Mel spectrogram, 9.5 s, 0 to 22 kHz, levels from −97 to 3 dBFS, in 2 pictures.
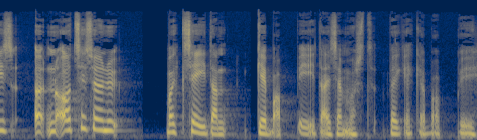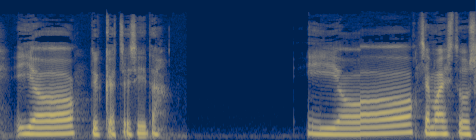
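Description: From 4.22 s to 8.38 s the speech has a wrong sample rate fault. The samples run at about 0.919 of their proper speed, which fits 48 kHz material played back at 44.1 kHz with no conversion. The voice drops about 1.47 semitones and slows by the same ratio, only slightly, as expected between such near rates. Pitch and tempo shifting together in lockstep is what sets this apart from a pitch shift or time-stretch, which alter only one.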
